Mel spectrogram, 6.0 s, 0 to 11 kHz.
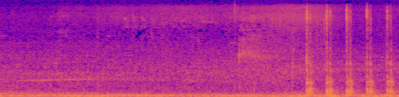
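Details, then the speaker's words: Diesel heater started on a Grecell T-500 solar generator with a booster pack, about 20-30 seconds into start-up: low steady hum, then sharp clicks roughly every quarter second as the glow plug warms up; normal glow plug warm-up clicking. "it's been uh not too long just 20 30 seconds and it's still warming up the glow plugs you can hear a clicking"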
